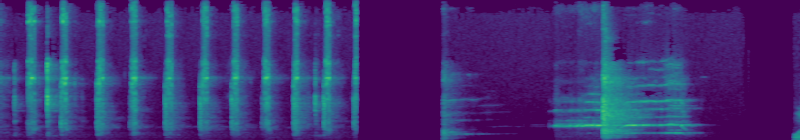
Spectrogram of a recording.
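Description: Hand ratchet clicking steadily, about three clicks a second, as a motor mount bolt is backed out; the clicking stops about four and a half seconds in. A single knock follows, then a longer metallic scrape with a ringing tone from about seven to eight and a half seconds in.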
